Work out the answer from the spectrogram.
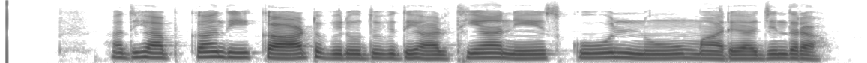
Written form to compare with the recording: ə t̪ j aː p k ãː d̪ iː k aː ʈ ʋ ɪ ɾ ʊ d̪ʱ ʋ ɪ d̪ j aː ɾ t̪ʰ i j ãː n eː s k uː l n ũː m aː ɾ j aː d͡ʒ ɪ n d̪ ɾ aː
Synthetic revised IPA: ə d̪ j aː p k ãː d̪ iː k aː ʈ ʋ ɪ ɾ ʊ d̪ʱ ʋ ɪ d̪ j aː ɾ t̪ʰ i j ãː n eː s k uː l n ũː m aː ɾ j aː d͡ʒ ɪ n d̪ ɾ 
